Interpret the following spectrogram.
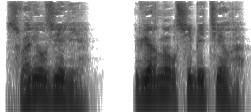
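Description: A man voicing a frightened, agitated teenage boy wizard in an audiobook, speaking in urgent, halting exclamations. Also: medium pitch, animated, a little mellow, breathy edge, voice pushed up. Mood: shaken. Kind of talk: audiobook character acting.

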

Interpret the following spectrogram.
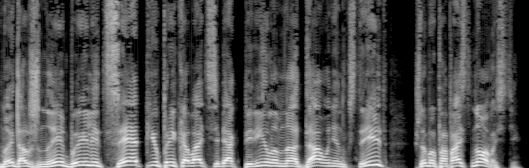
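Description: A man's voice: sits high, lively intonation, measured pace, dry recording, clean studio sound, pitched above the performer's own voice. A man voicing a bitter, brusque older father in an audiobook, irritable and defensive, with cold, emphatic delivery. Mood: agitated. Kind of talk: audiobook character acting.

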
